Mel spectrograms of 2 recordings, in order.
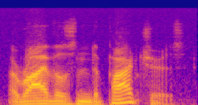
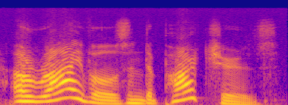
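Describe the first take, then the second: First: Said in the usual way. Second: High loud echo. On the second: A narrator's reading. Moxie echoes much higher, louder.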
